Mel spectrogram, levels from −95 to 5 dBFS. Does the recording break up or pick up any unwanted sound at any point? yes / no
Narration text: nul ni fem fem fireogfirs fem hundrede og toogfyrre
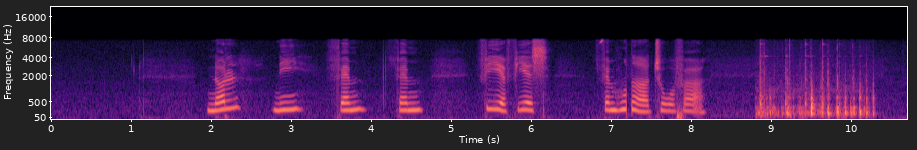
yes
